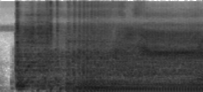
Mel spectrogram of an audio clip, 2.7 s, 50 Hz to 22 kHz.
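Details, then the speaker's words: 1998 Craftsman DLT lawn tractor, 16.5hp Kohler Command OHV, freshly tuned with new fuel pump and rebuilt carburetor: brief crank, starts right up without choke and settles into an even idle. "so once i started without choke started right up"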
